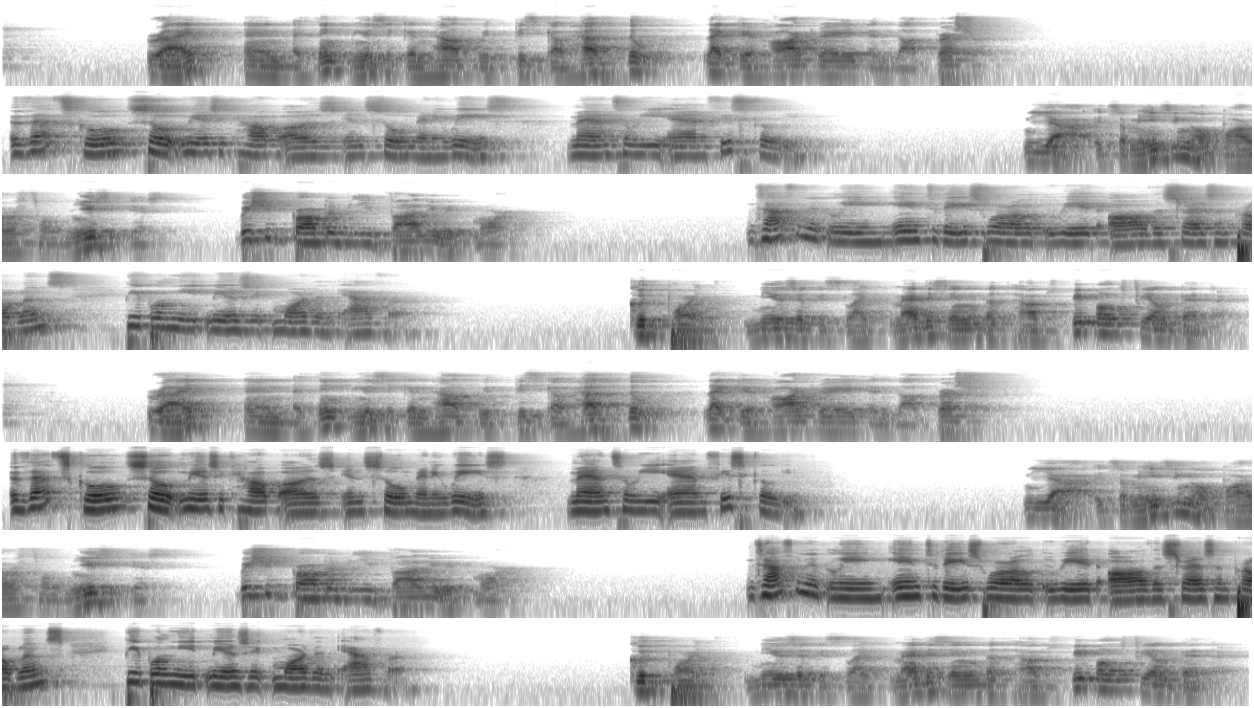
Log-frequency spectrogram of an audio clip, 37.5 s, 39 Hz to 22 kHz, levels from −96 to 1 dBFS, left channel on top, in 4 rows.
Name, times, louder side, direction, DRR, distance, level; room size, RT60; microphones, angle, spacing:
voice 1, 1.1-1.5 1.8-4.8 5.3-7.4 17.0-19.9 20.5-22.5 24.4-24.5 32.8-33.4 33.7-37.3, left 1 dB, 20° left, 3 dB, 0.7 m, -32 dB
voice 2, 9.4-13.2 13.6-15.4 24.3-31.1, right 7 dB, 75° right, 13 dB, 0.4 m, -26 dB
6.1 x 4.3 x 4.1 m, 0.78 s
head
